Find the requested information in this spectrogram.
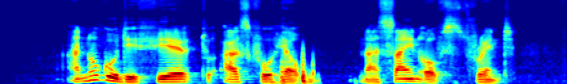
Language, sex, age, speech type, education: Nigerian Pidgin, male, 46-60, read, tertiary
